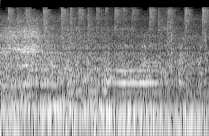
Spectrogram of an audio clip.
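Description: Lada Niva engine running under load as the car drives along a grassy off-road course, with background music playing over it.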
